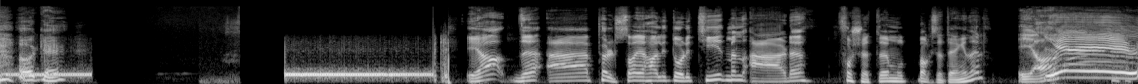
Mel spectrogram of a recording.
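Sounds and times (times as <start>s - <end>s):
speech: 0.1s - 0.8s, 4.7s - 11.3s
telephone ringback tone while a call goes through: 2.8s - 4.3s.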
